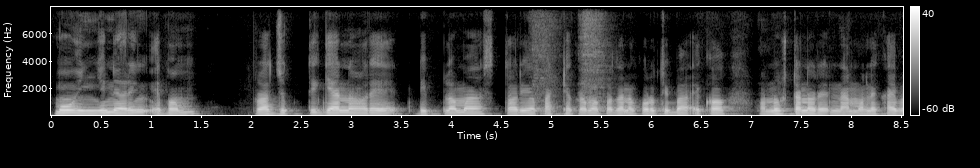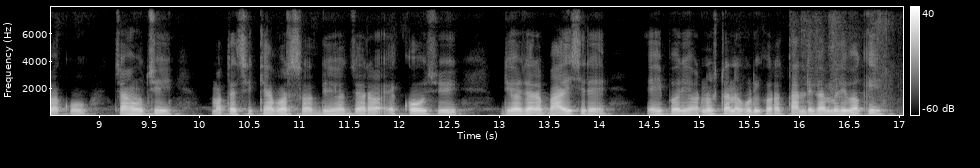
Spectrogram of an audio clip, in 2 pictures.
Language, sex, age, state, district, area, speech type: Odia, male, 18-30, Odisha, Ganjam, urban, read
